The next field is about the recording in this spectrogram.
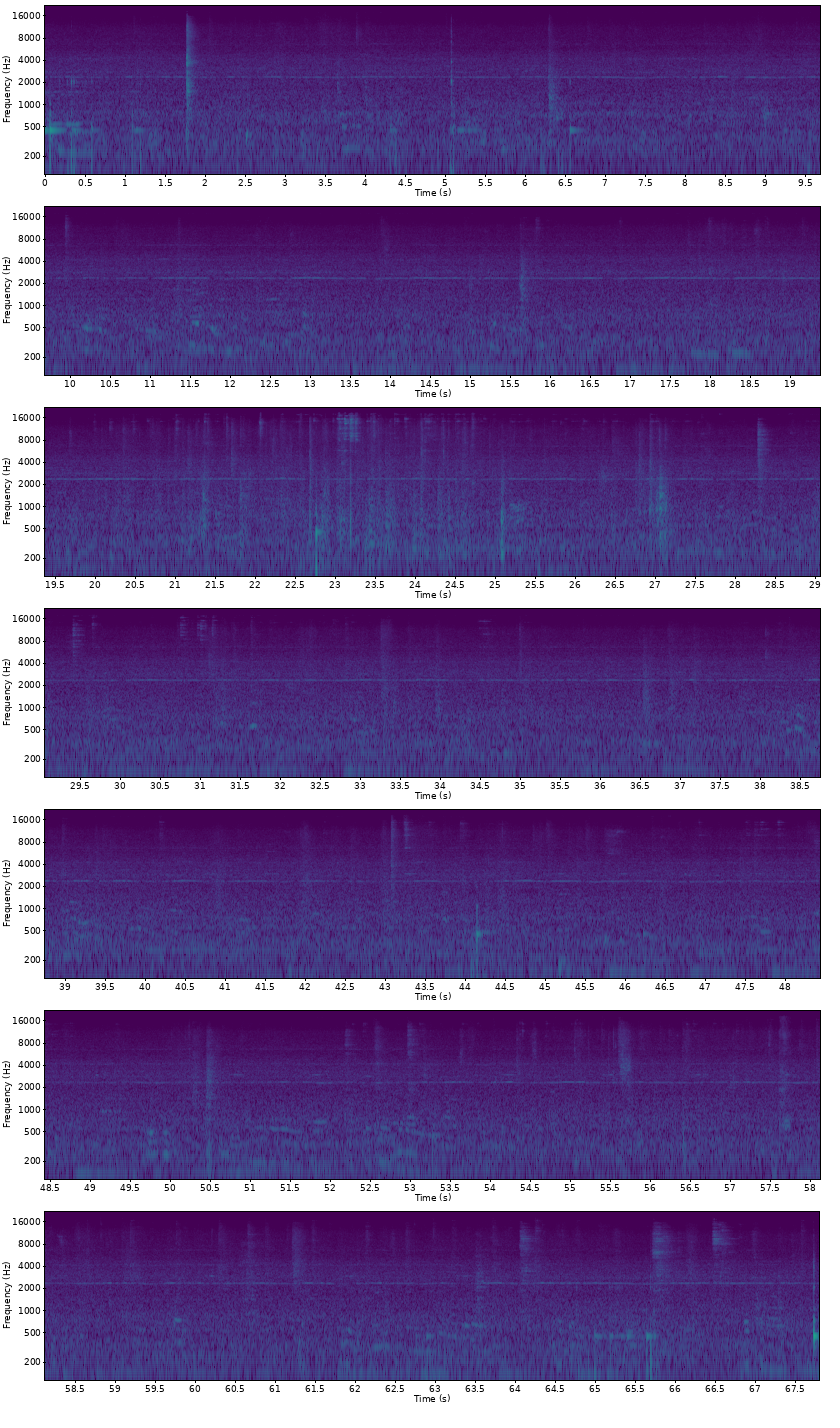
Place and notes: W Mt Royal Ave, Baltimore, MD - MICA Store
The back of the MICA art supply store.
